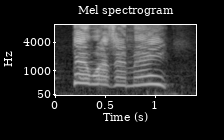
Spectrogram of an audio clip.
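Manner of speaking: high, loud screaming.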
